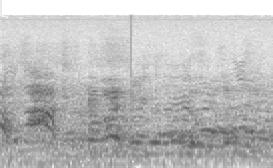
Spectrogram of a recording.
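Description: Several people chattering and calling out, with one brief, louder call just after the start.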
